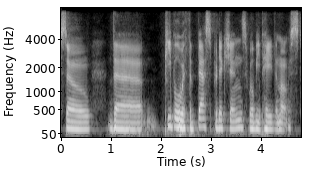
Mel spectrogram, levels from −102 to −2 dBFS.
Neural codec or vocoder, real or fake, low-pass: vocoder, 44.1 kHz, 128 mel bands every 256 samples, BigVGAN v2; fake; 7.2 kHz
